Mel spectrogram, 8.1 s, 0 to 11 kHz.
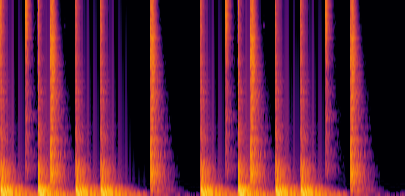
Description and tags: beat 120bpm
beat, 120bpm, loop, rhythmic, drums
